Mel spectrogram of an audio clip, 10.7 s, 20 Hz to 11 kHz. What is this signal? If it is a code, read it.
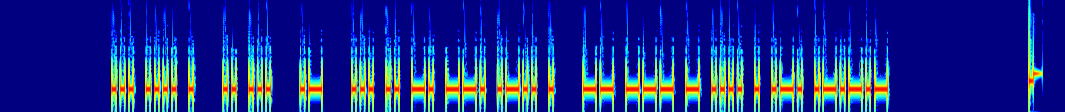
Morse code, heard as a keyed tone, about 28 wpm, 700 Hz. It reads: SHE IS A SINGLE MOTHER.
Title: Sentences from Top 700 Words 28wpm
